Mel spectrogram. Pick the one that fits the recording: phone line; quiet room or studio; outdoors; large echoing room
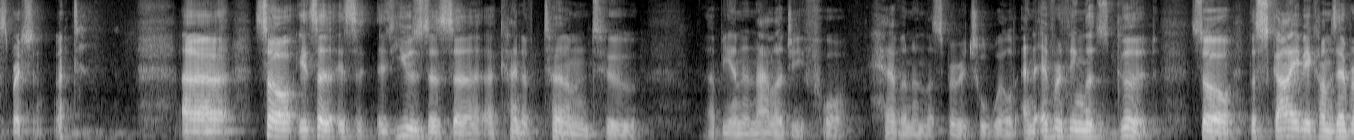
large echoing room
